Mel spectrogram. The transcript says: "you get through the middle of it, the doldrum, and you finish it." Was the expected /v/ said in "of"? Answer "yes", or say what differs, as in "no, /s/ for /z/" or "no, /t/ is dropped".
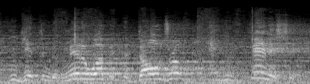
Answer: no, /p/ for /v/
